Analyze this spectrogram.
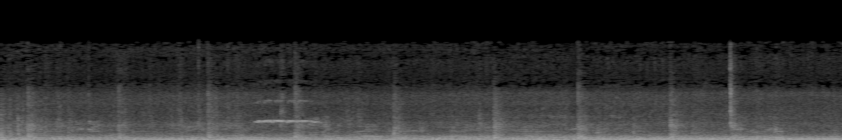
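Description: Metal sheeting clangs and scrapes as a backhoe bucket tears at it.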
